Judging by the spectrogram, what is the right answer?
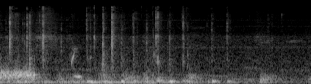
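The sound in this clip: Typing out text on a computer keyboard: rapid, uneven key clicks in a steady stream, with a voice murmuring faintly underneath.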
